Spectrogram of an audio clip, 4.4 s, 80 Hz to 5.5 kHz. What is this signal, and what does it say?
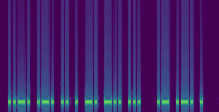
Morse code, heard as a keyed tone, about 25 wpm, 600 Hz. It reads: FRIENDS ARE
